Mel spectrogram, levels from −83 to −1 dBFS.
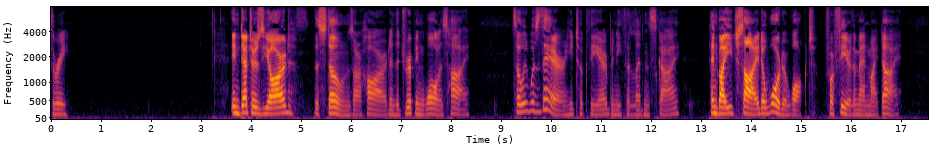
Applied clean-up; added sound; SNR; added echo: none; none; none; none.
